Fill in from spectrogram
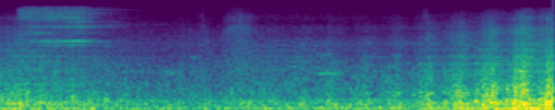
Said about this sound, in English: You can hear the relaxing sounds of the wheels turning along the tracks.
